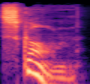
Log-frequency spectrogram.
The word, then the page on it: scone: British English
